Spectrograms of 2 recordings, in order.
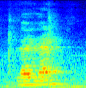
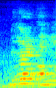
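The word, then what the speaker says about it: realm: 또 렐렘. 리얼 M이 아니고 렐렘이라고 읽으시죠.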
